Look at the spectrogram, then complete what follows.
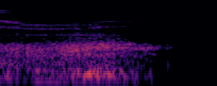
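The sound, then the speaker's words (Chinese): A single long, breathy exhale imitating a cat snoring, voiced by a person. It is steady and airy for just over a second, then cuts off into silence. “最有趣儿的是猫女士，她一合眼就打起呼噜来了，呼呼”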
